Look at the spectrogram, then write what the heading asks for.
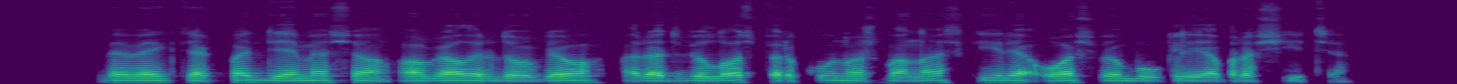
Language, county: Lithuanian, Kaunas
